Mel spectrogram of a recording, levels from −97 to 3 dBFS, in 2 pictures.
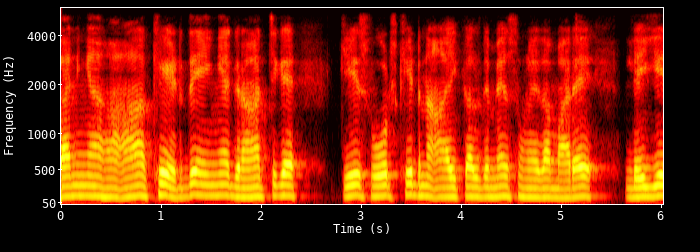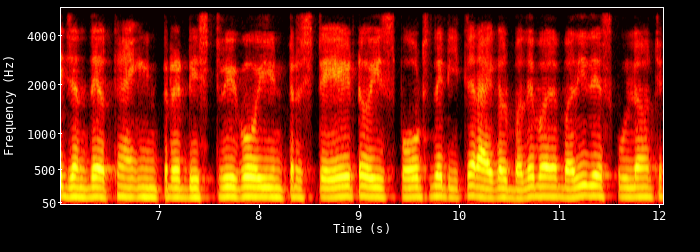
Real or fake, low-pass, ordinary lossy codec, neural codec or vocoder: fake; 5.4 kHz; none; codec, 16 kHz, 16 kbps, FreqCodec, smaller model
